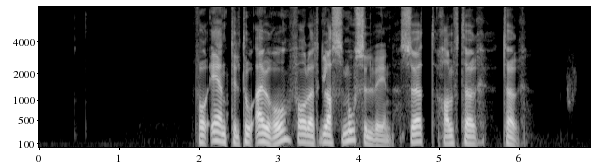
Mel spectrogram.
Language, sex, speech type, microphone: Norwegian, male, read, Shure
